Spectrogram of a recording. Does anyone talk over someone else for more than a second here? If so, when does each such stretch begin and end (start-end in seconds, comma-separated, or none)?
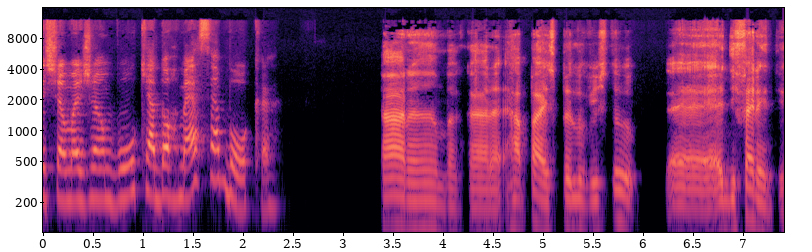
none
